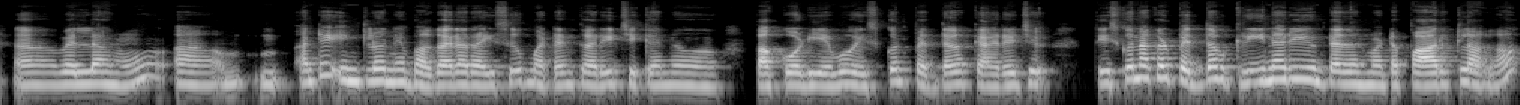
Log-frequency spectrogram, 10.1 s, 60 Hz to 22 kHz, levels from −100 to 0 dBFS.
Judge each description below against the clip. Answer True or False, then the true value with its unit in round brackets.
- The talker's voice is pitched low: False (190 Hz)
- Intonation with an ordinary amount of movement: False (2.0 semitones)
